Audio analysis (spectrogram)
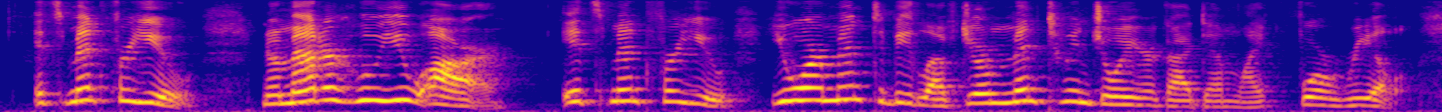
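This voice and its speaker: Loud and animated, a woman with an American accent speaks at a high pitch with very wide pitch swings. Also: very clean recording, silent background. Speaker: self-help coach and podcast host. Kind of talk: motivational monologue with course pitch.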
